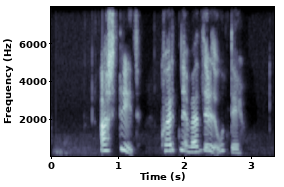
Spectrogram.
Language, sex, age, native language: Icelandic, female, 13, Polish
